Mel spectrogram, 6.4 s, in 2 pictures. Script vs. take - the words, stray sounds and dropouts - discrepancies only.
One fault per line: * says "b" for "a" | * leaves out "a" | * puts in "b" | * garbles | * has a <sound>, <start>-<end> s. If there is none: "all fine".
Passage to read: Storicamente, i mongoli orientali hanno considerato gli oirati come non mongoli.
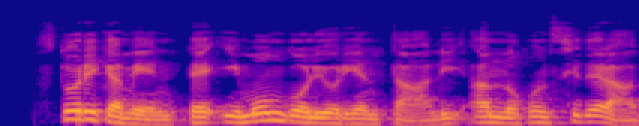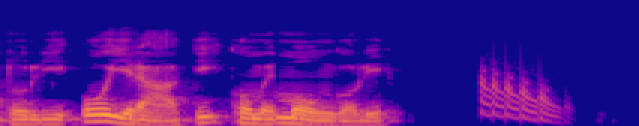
* leaves out "non"
* has a chirp, 5.6-6.1 s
